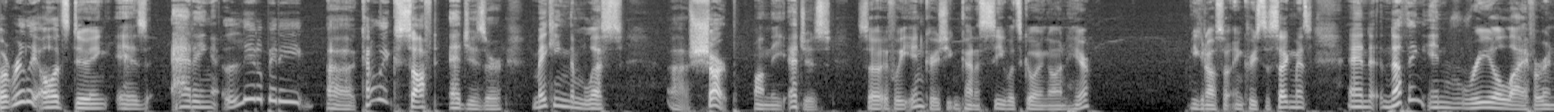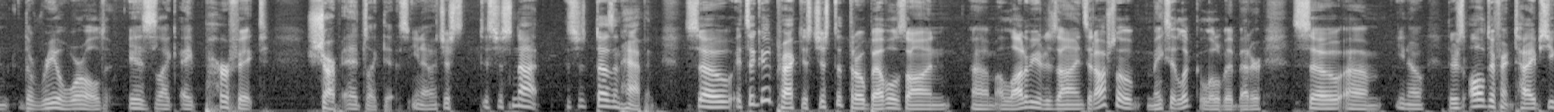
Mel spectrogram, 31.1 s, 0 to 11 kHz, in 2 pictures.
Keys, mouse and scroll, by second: 0.4-7.1 middle drag, 9.0-12.0 drag, 12.2-13.7 drag, 13.7 scroll down 2, 14.5-18.5 middle drag, 18.5 click, 19.9-23.0 middle drag, 23.0 click, 24.5-24.9 scroll up 2, 24.9-29.1 middle drag, 29.1 scroll down 1, 29.4-31.0 shift+middle drag.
